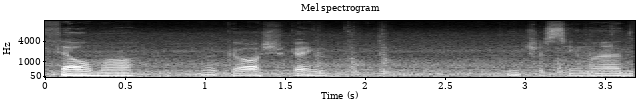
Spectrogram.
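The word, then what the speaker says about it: Falmer: And Falmouth is pronounced as Felmar.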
